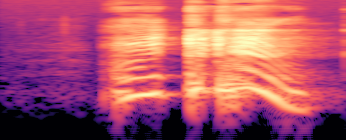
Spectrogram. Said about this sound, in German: Jemand räusperte sich vernehmlich.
